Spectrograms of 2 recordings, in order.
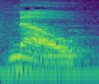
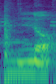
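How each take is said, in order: First: It is said with an English accent. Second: It is said with a Spanish accent. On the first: The speaker calls it wrong. "like an Englishman or an American" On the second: The speaker calls it right. "You say it no"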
